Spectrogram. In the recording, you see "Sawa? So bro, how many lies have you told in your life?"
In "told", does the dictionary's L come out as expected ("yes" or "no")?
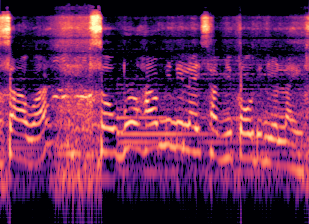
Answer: no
